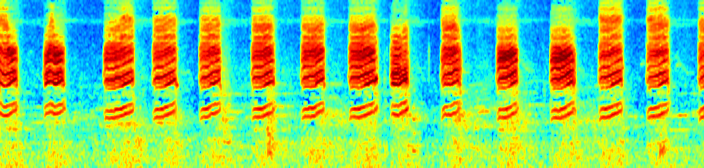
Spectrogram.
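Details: Sirpu (sirtu) bird, very hungry, begging: insistent, rough, buzzy calls repeated in a brisk regular rhythm, around fourteen notes, over a quiet background.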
